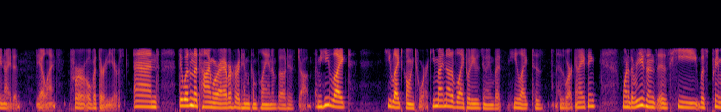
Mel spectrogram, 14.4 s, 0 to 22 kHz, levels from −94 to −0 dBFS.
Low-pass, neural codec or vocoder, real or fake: 3.6 kHz; none; real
